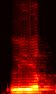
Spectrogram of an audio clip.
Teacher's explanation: Ini dinamakan mad muttasil, maka harus dibaca panjang selama 4 atau 5 harokat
